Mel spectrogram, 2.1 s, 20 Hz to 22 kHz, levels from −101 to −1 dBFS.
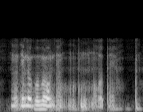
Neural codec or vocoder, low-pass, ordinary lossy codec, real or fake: autoencoder, 44.1 kHz, a latent of 192 numbers a frame, MeloTTS; 5.4 kHz; none; fake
